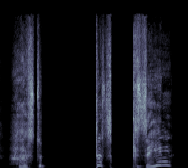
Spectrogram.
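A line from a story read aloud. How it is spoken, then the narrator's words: Stammered. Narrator (German): stottert Max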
